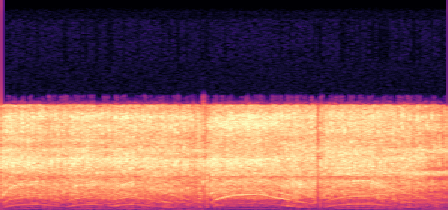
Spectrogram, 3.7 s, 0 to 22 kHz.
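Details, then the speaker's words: Worn DeWalt 1/4-inch impact driver: motor whine rises and falls with each trigger pull over a gritty rasp; owner thinks the gearbox is about to fail and is grinding. "It just got to where I think the gearbox is just about to shell out, and you can hear it kind of grinding."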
